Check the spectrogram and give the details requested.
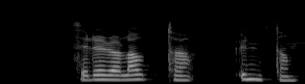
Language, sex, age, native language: Icelandic, male, 8, Icelandic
